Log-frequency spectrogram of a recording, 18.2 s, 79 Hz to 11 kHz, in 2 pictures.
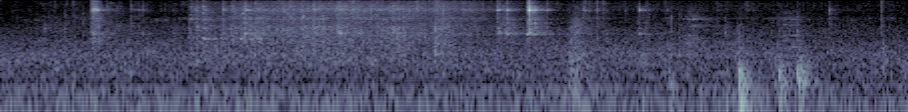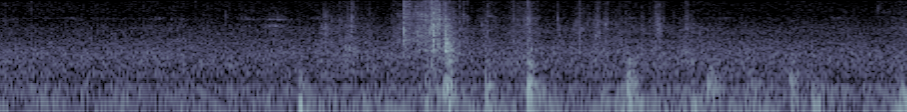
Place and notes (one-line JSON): {"date": "2018-06-29 07:49:00", "description": "eka joins us near the end of the recording and we continue our errand running stardom", "latitude": "35.66", "longitude": "-105.99", "altitude": "2046", "timezone": "America/Denver"}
